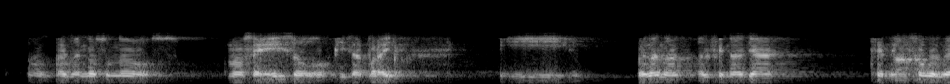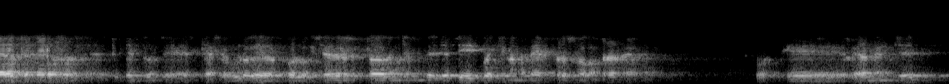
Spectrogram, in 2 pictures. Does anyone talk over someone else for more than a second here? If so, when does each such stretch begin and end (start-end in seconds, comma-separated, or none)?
8.9-10.2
